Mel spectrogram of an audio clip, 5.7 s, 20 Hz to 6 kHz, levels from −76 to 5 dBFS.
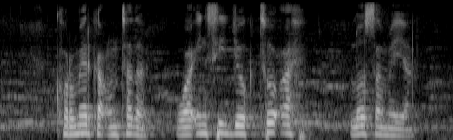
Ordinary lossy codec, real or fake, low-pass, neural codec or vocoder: none; real; 5.4 kHz; none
